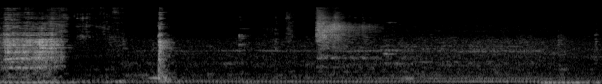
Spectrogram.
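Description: Ceramic floor tiles and tools being handled while tiling: a short rasping scrape at the start, a sharp click about a second and a half in, and another scrape about three seconds in, over a low steady hum.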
